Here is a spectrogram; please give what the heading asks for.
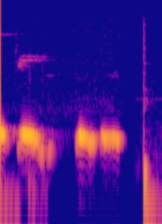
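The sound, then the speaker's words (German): A pigeon gives two low, throaty coos, each a soft rolling murmur. Two sharp clicks follow. “das Gurren kommt meistens von männlichen Tauben”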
